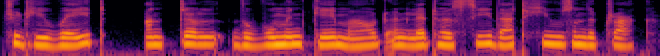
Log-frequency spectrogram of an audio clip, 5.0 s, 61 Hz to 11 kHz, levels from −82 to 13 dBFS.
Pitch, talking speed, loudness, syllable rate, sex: 180 Hz, 220 wpm, -16 LUFS, 4.5 syllables/s, female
